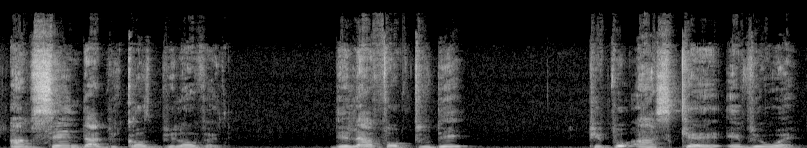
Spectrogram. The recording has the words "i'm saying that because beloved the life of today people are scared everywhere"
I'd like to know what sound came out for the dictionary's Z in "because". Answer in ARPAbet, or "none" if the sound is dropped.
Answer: S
